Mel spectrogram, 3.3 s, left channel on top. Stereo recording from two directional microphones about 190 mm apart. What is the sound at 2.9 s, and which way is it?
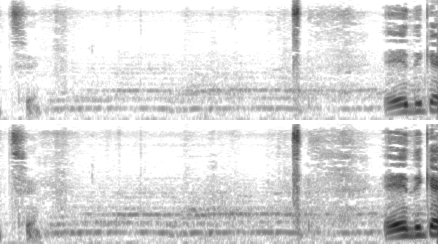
Speech, 5° left (ahead or behind).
